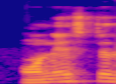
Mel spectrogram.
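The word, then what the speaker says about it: honest: তো অনেস্টটা দেখো আমরা যখন এই অনেস্টটা এইচ দিয়ে শুরু হচ্ছে কিন্তু আমরা অনেস্টটা উচ্চারণ কিভাবে করি অনেস্ট করি মানে এইচটা সাইলেন্ট থাকে এইটা হয় না তাহলে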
